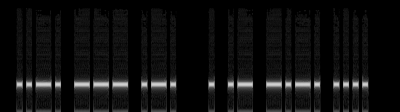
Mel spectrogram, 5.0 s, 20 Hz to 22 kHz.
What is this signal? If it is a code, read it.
Morse code, heard as a keyed tone, about 20 wpm, 1000 Hz. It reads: FOR EACH
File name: qotdfiles / 20wpm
